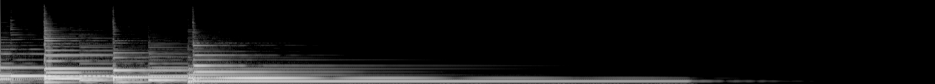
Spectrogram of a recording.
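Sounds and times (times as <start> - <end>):
guitar: 0.0 - 7.3.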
